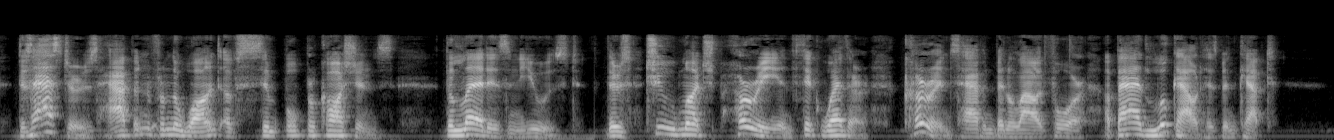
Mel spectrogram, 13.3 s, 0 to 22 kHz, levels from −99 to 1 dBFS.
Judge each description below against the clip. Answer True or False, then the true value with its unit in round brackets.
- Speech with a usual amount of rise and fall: False (5.7 semitones)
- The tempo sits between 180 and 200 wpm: False (145 wpm)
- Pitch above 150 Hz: False (135 Hz)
